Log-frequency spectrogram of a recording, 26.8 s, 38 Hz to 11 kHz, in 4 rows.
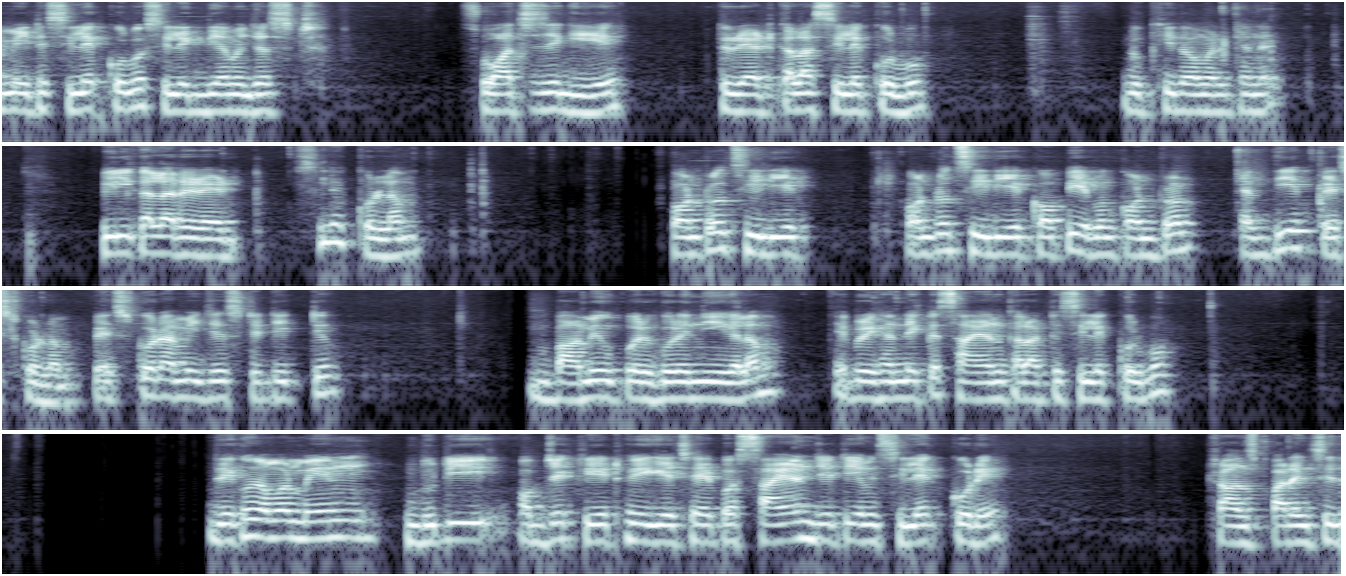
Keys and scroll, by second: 6.2 ctrl+z, 10.5 ctrl+x, 11.1 ctrl+z, 11.4 ctrl+c, 12.9 ctrl+f.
